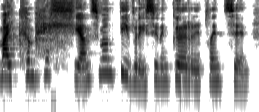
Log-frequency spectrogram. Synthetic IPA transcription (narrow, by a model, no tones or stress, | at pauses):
makʰəmhɛɬjantʰmɛwndɪvrɨsɨnənɡəɾɨpʰlˠɛntʰɨn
